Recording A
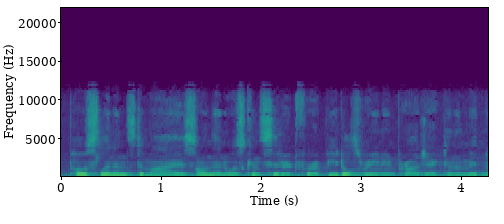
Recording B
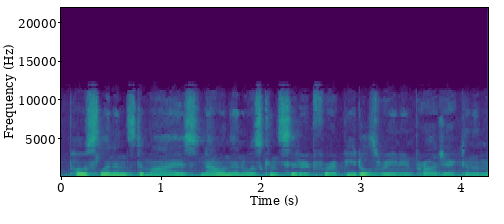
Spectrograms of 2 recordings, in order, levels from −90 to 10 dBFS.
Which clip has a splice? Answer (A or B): A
